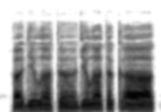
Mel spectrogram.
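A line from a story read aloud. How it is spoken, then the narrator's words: Whiny question. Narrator (Russian): ноющим тоном спросил Фроленков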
